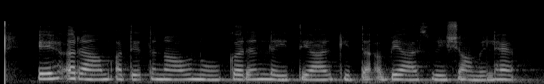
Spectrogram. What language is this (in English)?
Punjabi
